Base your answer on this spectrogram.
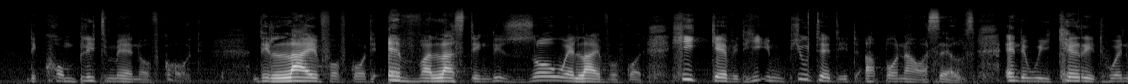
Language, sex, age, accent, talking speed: English, male, 60-79, South African, 150 wpm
